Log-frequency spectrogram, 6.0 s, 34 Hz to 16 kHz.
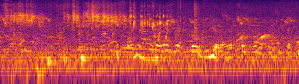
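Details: A swallow at its nest in Trzebież, 2019, twitters in quick, high, chattering bursts, with a low murmur of what may be a human voice underneath.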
